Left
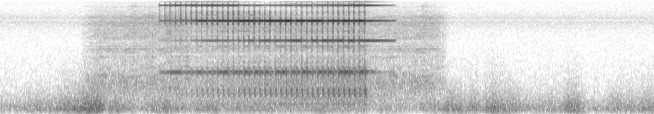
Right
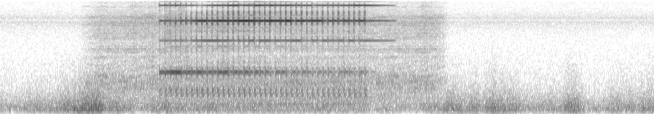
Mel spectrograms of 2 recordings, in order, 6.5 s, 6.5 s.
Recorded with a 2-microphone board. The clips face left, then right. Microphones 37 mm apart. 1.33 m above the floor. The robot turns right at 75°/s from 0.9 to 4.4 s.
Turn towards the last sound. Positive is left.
turn(degrees=155)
